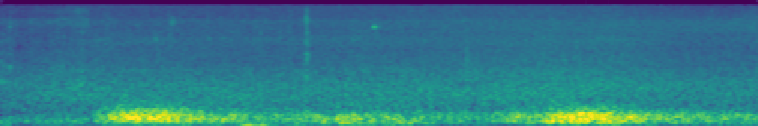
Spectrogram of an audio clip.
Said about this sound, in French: Là, ce que t'entends, c'est les coups de foudre. Le son en lui-même, s'il est extrêmement sec et bref, c'est que c'était un coup de foudre extrêmement puissant et proche.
